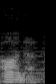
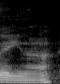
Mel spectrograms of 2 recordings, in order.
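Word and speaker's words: ܐܢܐ: it actually looks like it actually spells out anna but for whatever reason we pronounce it aina and that's just what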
